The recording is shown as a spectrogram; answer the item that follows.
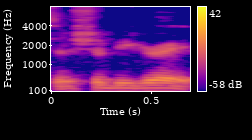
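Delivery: dry, sarcastic, ironic delivery. Announcing a scroll through live news updates: sarcastic. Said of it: "I say that sar-, sarcastically".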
